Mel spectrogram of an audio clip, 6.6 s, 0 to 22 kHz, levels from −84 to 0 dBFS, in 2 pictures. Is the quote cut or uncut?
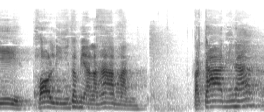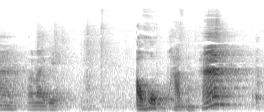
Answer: cut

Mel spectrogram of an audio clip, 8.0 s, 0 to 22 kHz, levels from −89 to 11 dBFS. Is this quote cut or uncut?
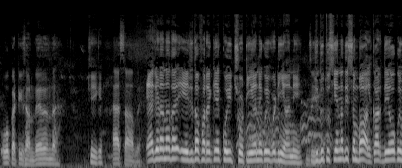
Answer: uncut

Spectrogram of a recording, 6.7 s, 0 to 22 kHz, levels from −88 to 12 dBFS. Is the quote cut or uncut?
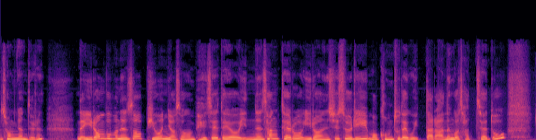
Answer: uncut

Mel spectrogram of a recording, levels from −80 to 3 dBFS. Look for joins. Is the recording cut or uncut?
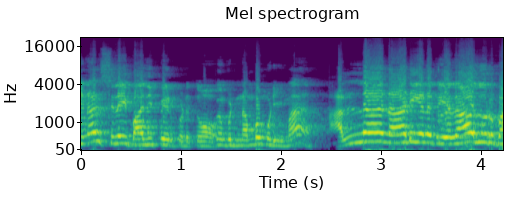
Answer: cut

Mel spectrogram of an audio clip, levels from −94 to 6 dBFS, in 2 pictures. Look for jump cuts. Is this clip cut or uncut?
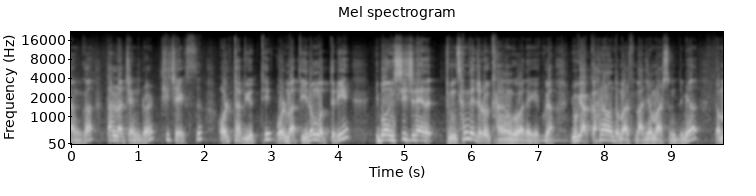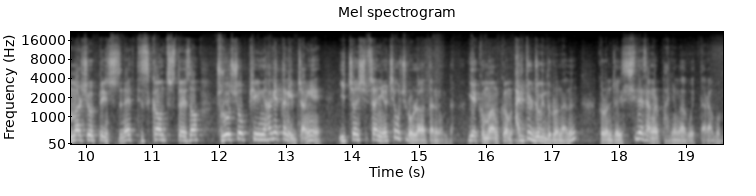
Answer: cut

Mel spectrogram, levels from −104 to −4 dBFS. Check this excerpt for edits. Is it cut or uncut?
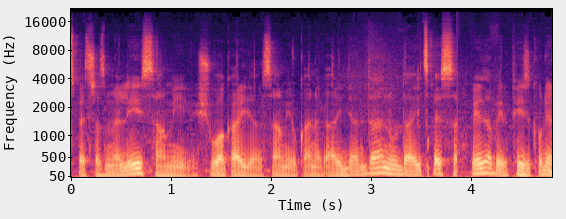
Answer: cut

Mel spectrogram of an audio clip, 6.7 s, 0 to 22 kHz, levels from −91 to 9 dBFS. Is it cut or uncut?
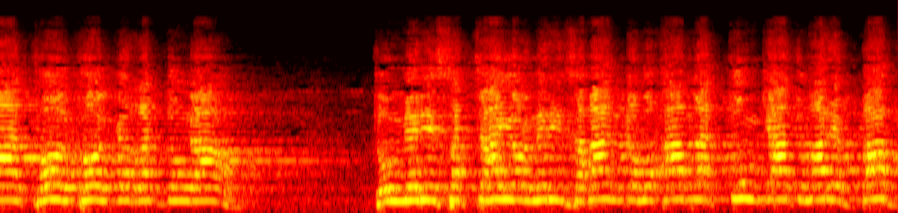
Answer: uncut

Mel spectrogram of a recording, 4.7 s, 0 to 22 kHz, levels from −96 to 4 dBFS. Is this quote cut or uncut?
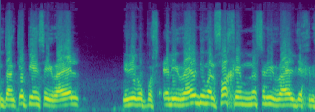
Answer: uncut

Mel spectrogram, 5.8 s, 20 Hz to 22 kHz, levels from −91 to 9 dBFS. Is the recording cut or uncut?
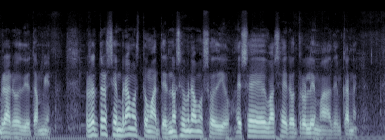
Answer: uncut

